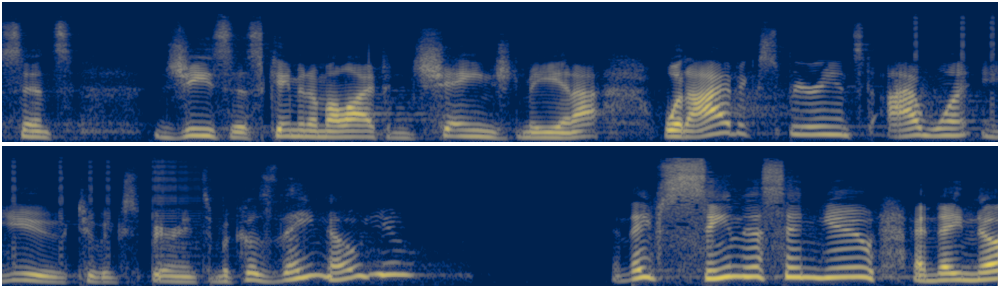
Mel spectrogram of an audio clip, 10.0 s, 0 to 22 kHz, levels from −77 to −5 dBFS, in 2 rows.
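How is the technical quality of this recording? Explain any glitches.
The recording is disturbed by interference from a nearby 2G mobile phone, heard in two separate stretches.

GSM signalling bursts, 4.56 to 5.52 s, right after "what I've experienced I": a phone handling network signalling sends short groups of radio bursts, which the audio circuit rectifies. The result is a galloping dit-dit-dit of ticks and brief 217 Hz buzzes, around 20 dB below the speech.

GSM phone buzz, 5.73 to 6.98 s: the phone is now in a call, transmitting bursts steadily 217 times a second, and the rectified pulses leak into the audio. This produces a continuous, hard, raspy 217 Hz buzz rich in harmonics and unrelated to the speech, about 31 dB below it.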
